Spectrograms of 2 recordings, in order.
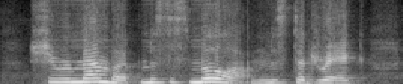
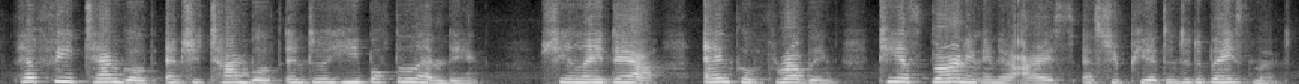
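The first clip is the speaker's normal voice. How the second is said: ordinary delivery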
